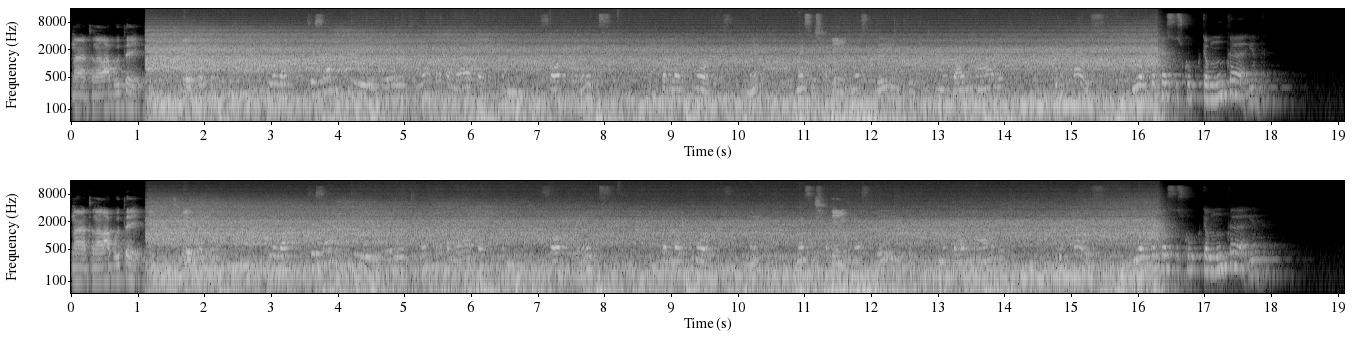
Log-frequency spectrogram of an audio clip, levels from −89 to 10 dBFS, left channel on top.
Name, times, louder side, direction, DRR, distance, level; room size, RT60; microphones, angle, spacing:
voice 1, 0.0-1.8 11.2-11.6, right 1 dB, 10° right, 6 dB, 0.6 m, -22 dB
sound 1, 1.1-16.3, left 2 dB, 65° left, 1.6 m, -18 dB
voice 2, 1.7-2.2 2.6-8.0 8.6-9.8 10.1-10.4 10.8-14.0 14.7-15.5 15.9-17.9, left 1 dB, 45° left, 5 dB, 0.6 m, -24 dB
5.6 x 5.0 x 6.3 m, 0.85 s
head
